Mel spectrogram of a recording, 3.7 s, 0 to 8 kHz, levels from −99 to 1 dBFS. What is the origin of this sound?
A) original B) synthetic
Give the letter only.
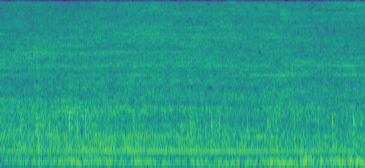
A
